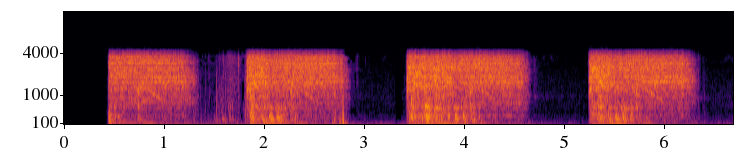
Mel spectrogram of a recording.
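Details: 1989 Kawasaki 650SX jet ski won't start: turns over once, then four separate one-second buzzing whirs with silent gaps and no firing, something trying to engage; cause of the electrical noise unknown.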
